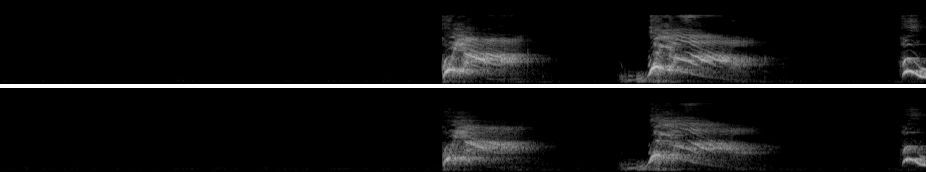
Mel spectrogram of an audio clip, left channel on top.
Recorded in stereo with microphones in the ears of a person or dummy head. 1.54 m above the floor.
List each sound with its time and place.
4.4 s a shout: 35° left (ahead or behind), 0.6 m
